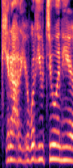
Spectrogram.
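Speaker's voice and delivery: high-pitched mock yell; retold yelling. Falconer retelling the man telling her to get out, mock yelling. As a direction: imitate an irate man yelling, pitched well up. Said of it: "he's yelling at me, just totally yelling".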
